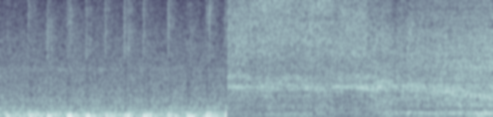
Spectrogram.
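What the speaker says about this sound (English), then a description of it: "The tapping he's doing is a sounding technique to check for discrepancies in the hull." A hull of a Leopard catamaran, made of fiberglass, is tap tested: around ten evenly spaced, sharp knocks come in a quick, regular rhythm. After them comes a stretch of steady, hissing noise.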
